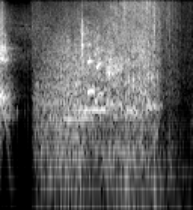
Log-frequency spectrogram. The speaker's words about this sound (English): Two cars pull up.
